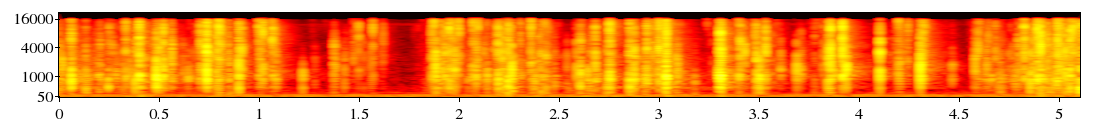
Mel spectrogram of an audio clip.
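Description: A full, small plastic-film biscuit pack is twisted and crinkled in both hands with fingertips and nails. Dense, bright crinkling and crackling come in bursts with a short quiet gap in the middle, and each crackle is dry and quick, with almost no low end.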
